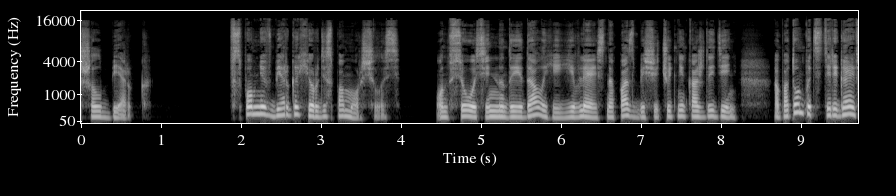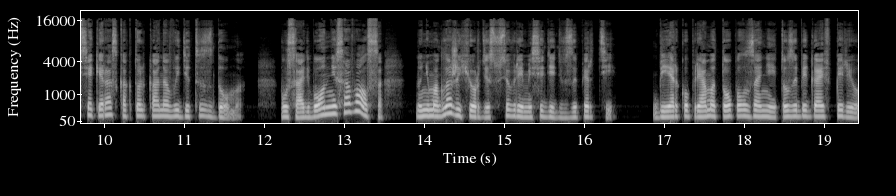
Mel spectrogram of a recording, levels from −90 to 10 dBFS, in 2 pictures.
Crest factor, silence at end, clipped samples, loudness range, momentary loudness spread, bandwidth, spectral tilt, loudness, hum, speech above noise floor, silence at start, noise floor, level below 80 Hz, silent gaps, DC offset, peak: 20 dB; 0 s; under 0.1%; 3 LU; 9 LU; 17 kHz; -4 dB/octave; -20 LUFS; none; over 70 dB; 0 s; under -90 dBFS; -70 dBFS; 1.54-1.86 s; under 0.1%; -2 dBFS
